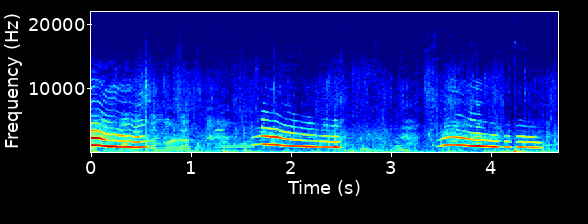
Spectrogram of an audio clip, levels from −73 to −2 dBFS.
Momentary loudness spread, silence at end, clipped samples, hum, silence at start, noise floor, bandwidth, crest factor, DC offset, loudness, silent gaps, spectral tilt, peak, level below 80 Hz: 22 LU; 0.15 s; under 0.1%; none; 0 s; -38 dBFS; 16 kHz; 16 dB; under 0.1%; -15 LUFS; none; -2.5 dB/octave; 0 dBFS; -44 dBFS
